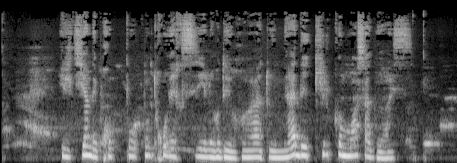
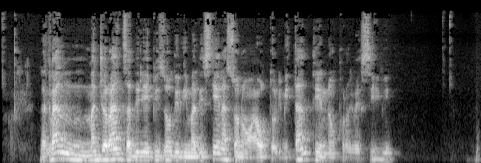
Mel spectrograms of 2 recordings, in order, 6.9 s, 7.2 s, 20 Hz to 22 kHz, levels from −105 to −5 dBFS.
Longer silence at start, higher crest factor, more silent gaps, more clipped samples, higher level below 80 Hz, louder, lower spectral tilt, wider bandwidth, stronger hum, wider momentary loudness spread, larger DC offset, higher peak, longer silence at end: second, 0.05 s vs 0.2 s; about the same, 16 dB vs 18 dB; neither; neither; second, -64 dBFS vs -54 dBFS; second, -25 LUFS vs -19 LUFS; about the same, -5 dB/octave vs -5.5 dB/octave; about the same, 16.5 kHz vs 16.5 kHz; neither; about the same, 15 LU vs 13 LU; neither; second, -10 dBFS vs -2 dBFS; about the same, 0 s vs 0.05 s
